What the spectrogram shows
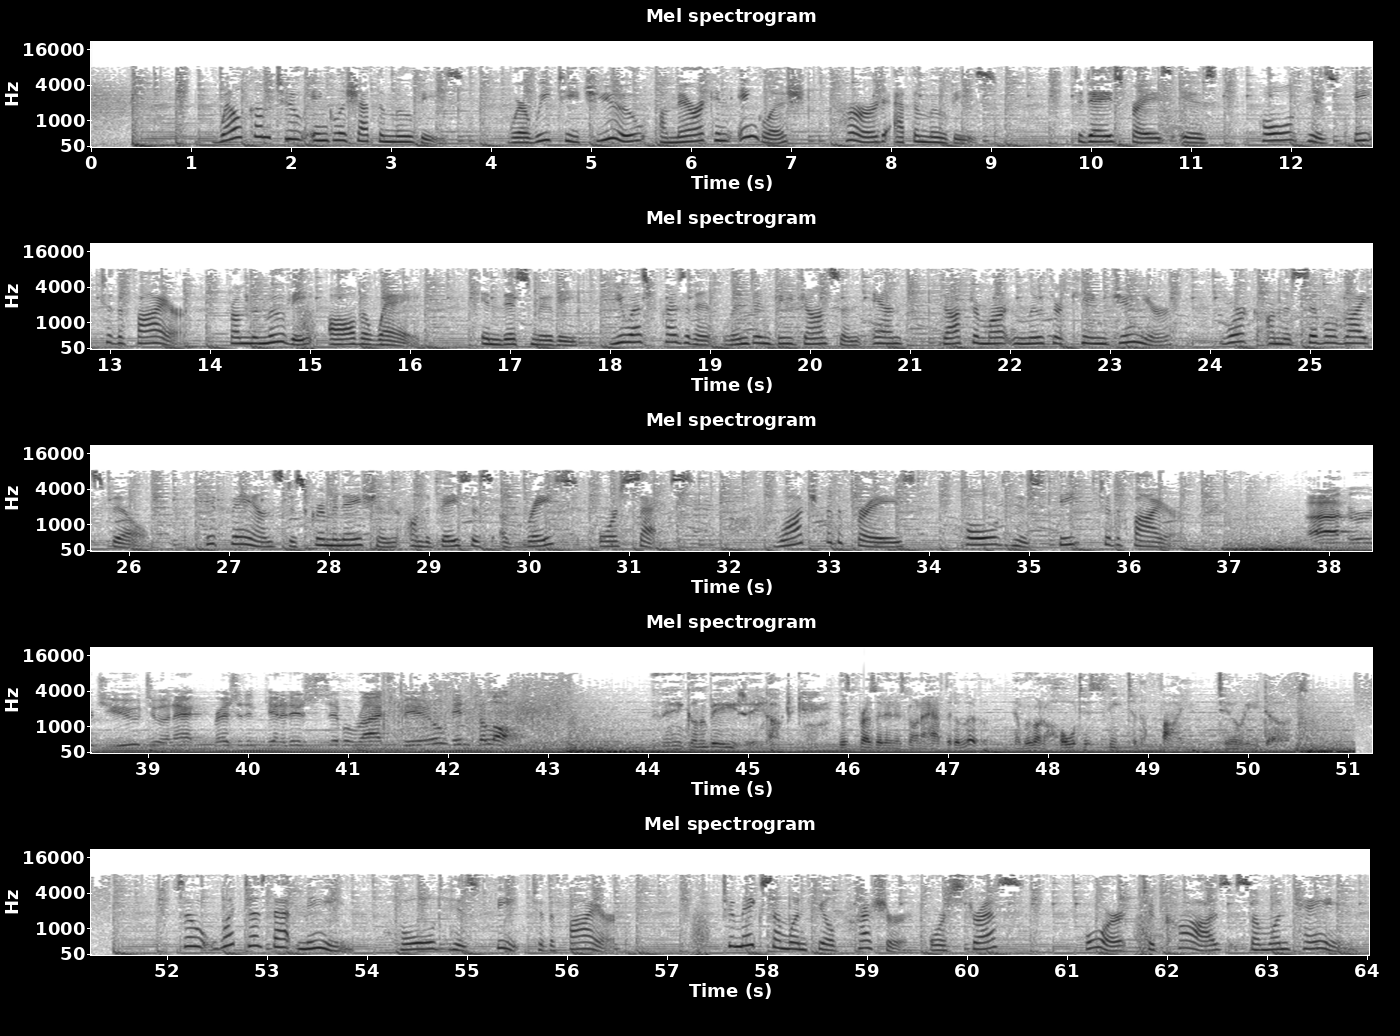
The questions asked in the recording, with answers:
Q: So what does that mean, hold his feet to the fire?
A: To hold someone's feet to the fire means to make someone feel pressure or stress.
